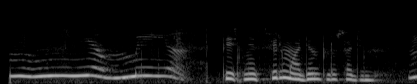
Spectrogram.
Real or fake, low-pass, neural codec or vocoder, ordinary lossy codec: real; 5.4 kHz; none; none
